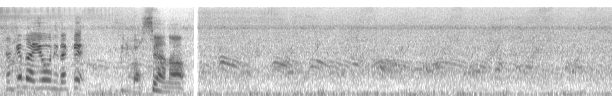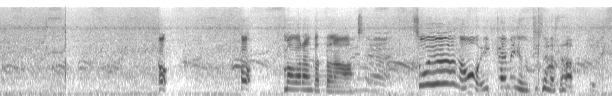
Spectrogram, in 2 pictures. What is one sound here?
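A young woman speaks quietly and calmly nearby.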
